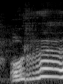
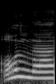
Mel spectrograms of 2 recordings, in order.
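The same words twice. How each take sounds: First: Loud, high "オラー" with a trilled R; "オラー" belted out like a rough Tokyo tough; rolled-R tough-guy shout. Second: "オラ" said with an L, not rolled; "オラ" with a clean L sound; L pronunciation. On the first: Retold or imitated. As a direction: bellow "オラー" with a hard rolled tongue. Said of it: "なんかベラン名調の 巻き舌でね". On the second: Shown as a demonstration. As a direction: say "オラ" as a Spanish hello, light L. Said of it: "エルの発音なんですよ".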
